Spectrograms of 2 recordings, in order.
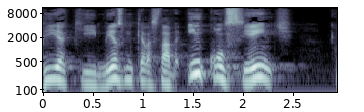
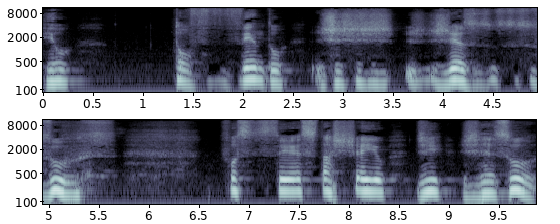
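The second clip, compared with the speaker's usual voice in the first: put-on stuttering masculine demon voice, much quieter, slower; 5 dB quieter than usual. Retelling how a frightened demon answered her, imitating a stuttering masculine demon. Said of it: "gaguejando, mas ele ainda disse naquela voz masculina dele".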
